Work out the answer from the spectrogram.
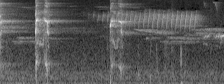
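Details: Collared aracari in Costa Rica: two sharp, high, squeaky double notes about a second apart, each a quick pair of clicks, with a buzzy insect trill and soft chirps in the background.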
